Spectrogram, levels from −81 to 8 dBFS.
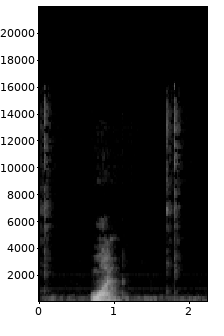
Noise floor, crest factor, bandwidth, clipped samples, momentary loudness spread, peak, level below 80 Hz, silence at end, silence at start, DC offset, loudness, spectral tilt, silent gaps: -58 dBFS; 22 dB; 16.5 kHz; under 0.1%; 24 LU; -6 dBFS; -50 dBFS; 0.4 s; 0.05 s; under 0.1%; -23 LUFS; -7 dB/octave; none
